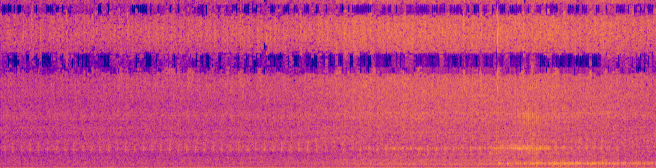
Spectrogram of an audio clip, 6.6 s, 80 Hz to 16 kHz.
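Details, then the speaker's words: Engine with Arduino VVT controller idling below the 1500 rpm threshold: plugging in VVT advances cam timing, idle turns lumpy, deep pulsing beat swelling; cause was two wires reversed on the MOSFET, fixed afterward. Rough idle from VVT engaged at idle. "As soon as I plug the VVT in, even with it ticking over below the threshold, which is 1500, as soon as I plug it in, that's turning the VVT on. You can hear it."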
